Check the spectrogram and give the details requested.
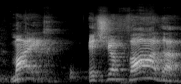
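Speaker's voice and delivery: put-on grumbly, grouchy old-school New York accent. Quoting the voicemail his father left him, imitating dad's New York accent. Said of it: "he has an accent".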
